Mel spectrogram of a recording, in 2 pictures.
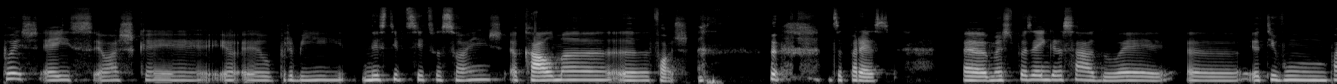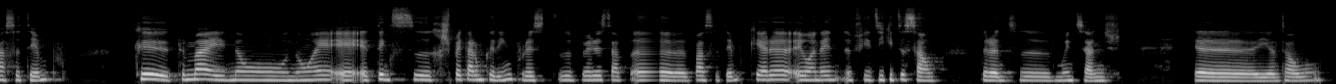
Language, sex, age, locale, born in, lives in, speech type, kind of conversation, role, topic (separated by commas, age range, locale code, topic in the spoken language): Portuguese, female, 35-39, pt-PT, Portugal, Portugal, conversation, unstructured, none, O que motiva você a continuar praticando um passatempo?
